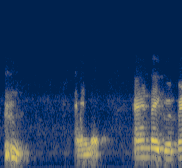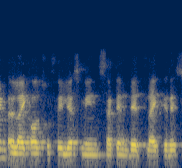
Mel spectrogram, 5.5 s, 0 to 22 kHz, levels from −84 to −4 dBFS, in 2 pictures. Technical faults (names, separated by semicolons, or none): none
